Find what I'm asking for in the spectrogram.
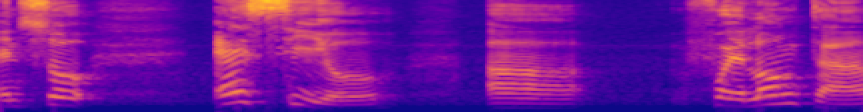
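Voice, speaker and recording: A man with a Congolese accent speaks at a very slow pace in a high pitch. His bright, sharp tone has very wide pitch swings. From DR Congo. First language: French. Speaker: marketing consultant. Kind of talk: tutorial. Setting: recorded audio call.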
